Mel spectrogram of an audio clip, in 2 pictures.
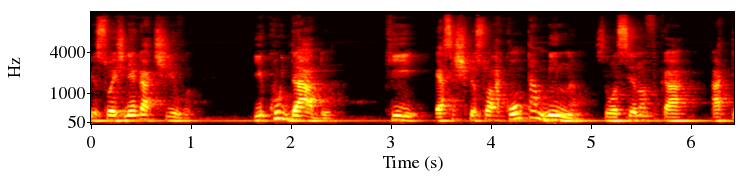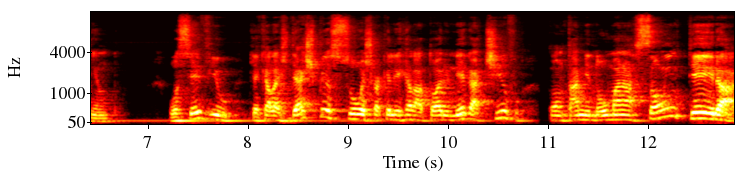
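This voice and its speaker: Breathing somewhat audibly, a man with a fairly high voice speaks at a moderate pace in an animated tone with lively intonation, amid audible room echo. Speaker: Sunday school Bible teacher. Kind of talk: Bible class teaching. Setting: church, live-streamed. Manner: animated, rhetorical questions.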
